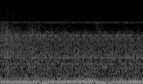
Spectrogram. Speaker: after it's bound you start your Motors by pressing the red button then your Motors go into a nice idle listen to how quiet they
